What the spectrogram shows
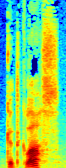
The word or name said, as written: geadglas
